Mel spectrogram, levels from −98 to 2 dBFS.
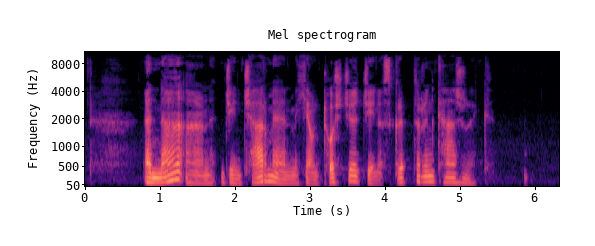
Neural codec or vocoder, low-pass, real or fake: none; 9.9 kHz; real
